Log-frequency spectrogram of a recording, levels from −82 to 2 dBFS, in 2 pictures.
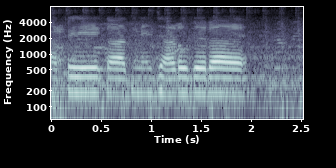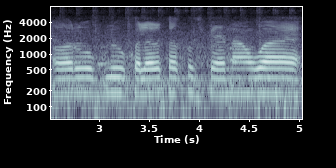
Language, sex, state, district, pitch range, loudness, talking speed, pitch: Hindi, female, Odisha, Malkangiri, 170-180 Hz, -16 LUFS, 200 wpm, 175 Hz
